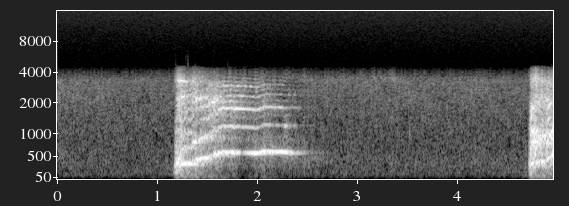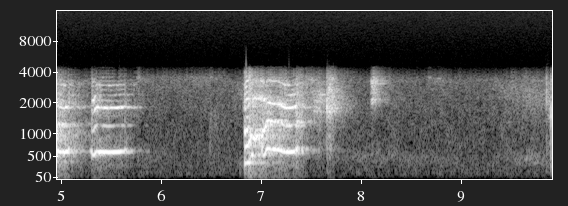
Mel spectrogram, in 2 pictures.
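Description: Pembroke Welsh Corgi howling and whining in three bouts. The first, about a second in, rises in pitch and then holds. The next are two short calls, then a longer call with a short yip after it.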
